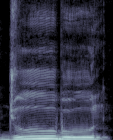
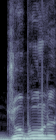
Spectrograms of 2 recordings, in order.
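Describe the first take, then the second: First: The first vowel is stretched long. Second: The first vowel is short. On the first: The speaker calls it right. "जूबून ऐसे पढ़ेंगे, दोनों को खींच कर पढ़ेंगे" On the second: The speaker calls it wrong. "जुबून नहीं करेंगे"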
